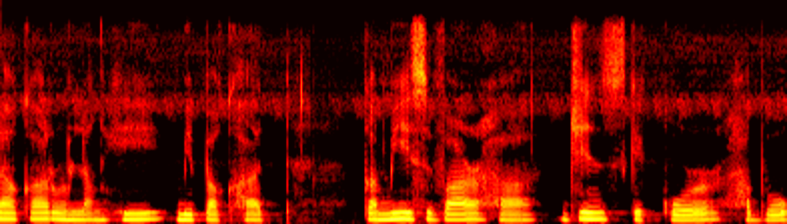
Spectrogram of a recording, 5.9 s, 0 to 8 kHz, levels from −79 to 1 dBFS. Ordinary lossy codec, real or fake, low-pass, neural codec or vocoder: none; real; 7.2 kHz; none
